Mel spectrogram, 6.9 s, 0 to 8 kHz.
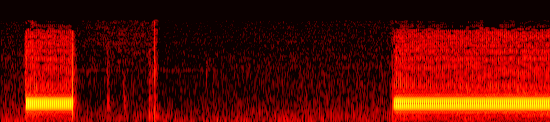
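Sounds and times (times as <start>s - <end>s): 
telephone dial tone: 0.3s - 0.9s, 4.9s - 6.8s.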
